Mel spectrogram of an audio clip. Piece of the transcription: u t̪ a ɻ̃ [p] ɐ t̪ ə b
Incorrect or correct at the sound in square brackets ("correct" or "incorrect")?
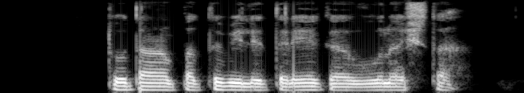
correct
